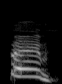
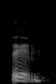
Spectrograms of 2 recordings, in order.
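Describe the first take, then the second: First: High, loud boom. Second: Said in the usual way. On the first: Real, not acted. Streamer shouts boom after the plain one. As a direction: punch the boom out.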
